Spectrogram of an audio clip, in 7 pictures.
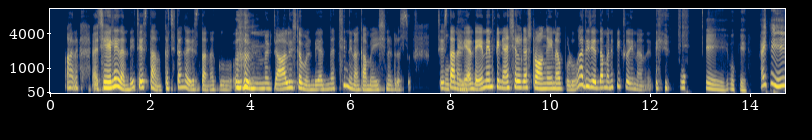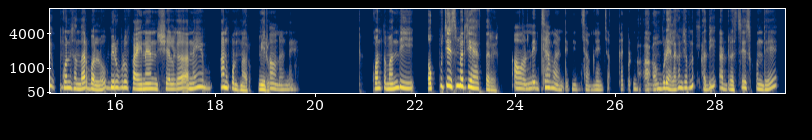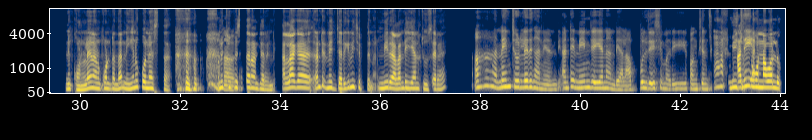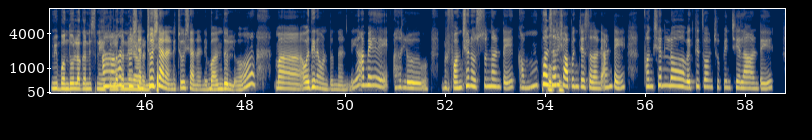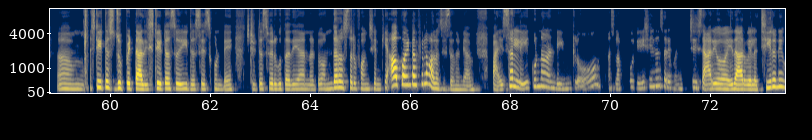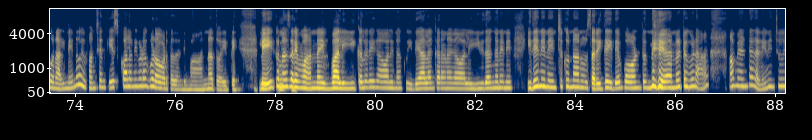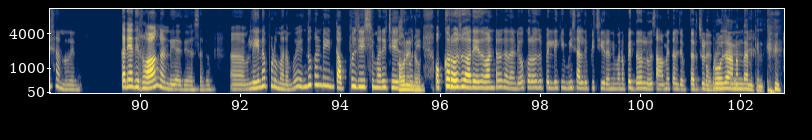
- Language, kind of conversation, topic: Telugu, podcast, ఒక చక్కని దుస్తులు వేసుకున్నప్పుడు మీ రోజు మొత్తం మారిపోయిన అనుభవం మీకు ఎప్పుడైనా ఉందా?
- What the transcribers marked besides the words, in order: giggle; in English: "ఫైనాన్షియల్‌గా"; chuckle; other background noise; in English: "ఫైనాన్షియల్‌గానే"; tapping; other noise; chuckle; in English: "ఫంక్షన్స్‌కి"; in English: "కంపల్సరీ షాపింగ్"; in English: "ఫంక్షన్‍లో"; lip smack; in English: "స్టేటస్"; in English: "స్టేటస్"; in English: "ఫంక్షన్‍కి"; in English: "పాయింట్ ఆఫ్ వ్యూలో"; in English: "శారీ"; in English: "ఫంక్షన్‌కేసుకోవాలని"; chuckle; chuckle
